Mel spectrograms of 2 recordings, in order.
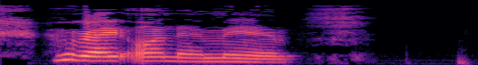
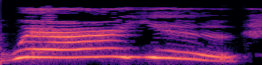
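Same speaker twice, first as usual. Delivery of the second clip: mock yell; slower than usual. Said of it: "Daemon is on the dragon yelling".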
